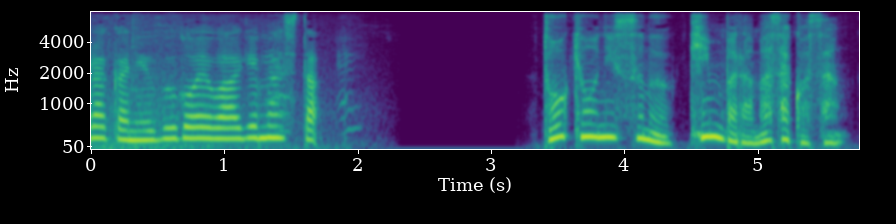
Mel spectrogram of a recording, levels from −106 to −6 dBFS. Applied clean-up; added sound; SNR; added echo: none; none; none; none.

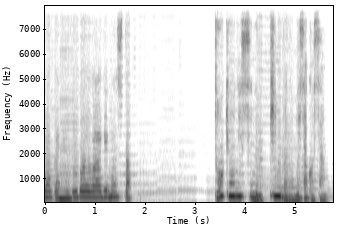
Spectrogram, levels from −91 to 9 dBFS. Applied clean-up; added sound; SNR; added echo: neural separator model SepFormer DNS4.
